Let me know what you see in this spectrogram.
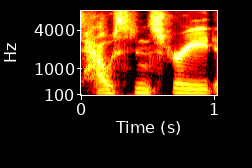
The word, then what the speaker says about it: Houston Street: I mispronounced Houston Street. Apparently it's Houston Street.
